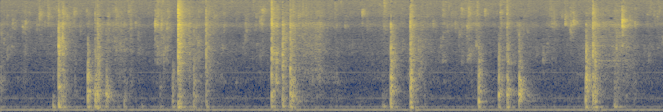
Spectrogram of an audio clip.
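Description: Hot potato salad is mixed in a bowl, giving soft wet squelching strokes and small clinks in a loose repeating rhythm over a steady low hum, close by with no speech.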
